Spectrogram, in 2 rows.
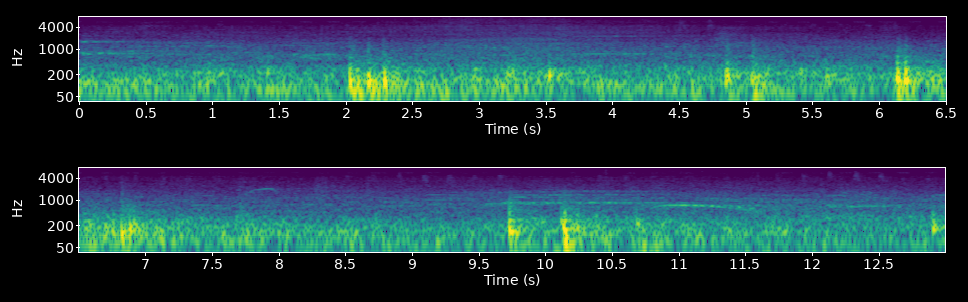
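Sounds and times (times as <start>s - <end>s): continuous low rumble: 0.0s - 13.0s
fireworks booming: 0.0s - 13.0s.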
